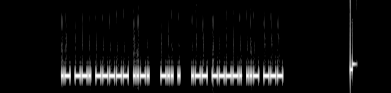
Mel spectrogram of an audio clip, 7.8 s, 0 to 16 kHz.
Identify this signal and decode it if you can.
Morse code, heard as a keyed tone, about 36 wpm, 700 Hz. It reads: AG0F DE W9UO
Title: USA Callsign DE Callsign - 4 Characters - 35wpm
